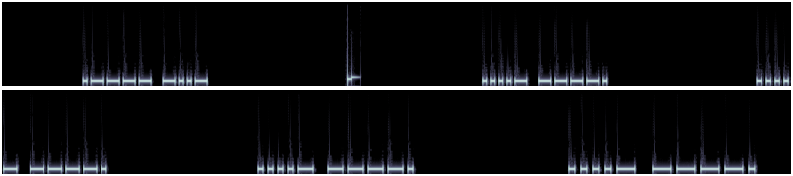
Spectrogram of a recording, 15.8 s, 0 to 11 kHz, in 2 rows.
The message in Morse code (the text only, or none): 1X 49 49 49 49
